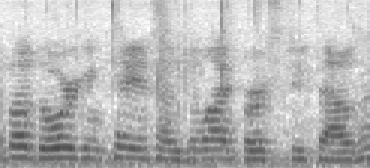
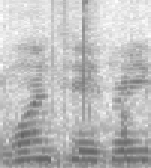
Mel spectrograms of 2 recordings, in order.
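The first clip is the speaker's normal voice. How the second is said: ordinary delivery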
